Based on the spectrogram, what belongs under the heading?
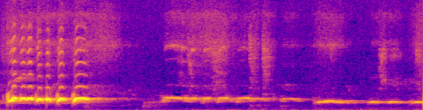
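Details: Perkutut lokal, a zebra dove, song used for therapy and for tutoring other birds: a loud quick trill of rolled notes, then a softer wavering coo and a final low steady tone.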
